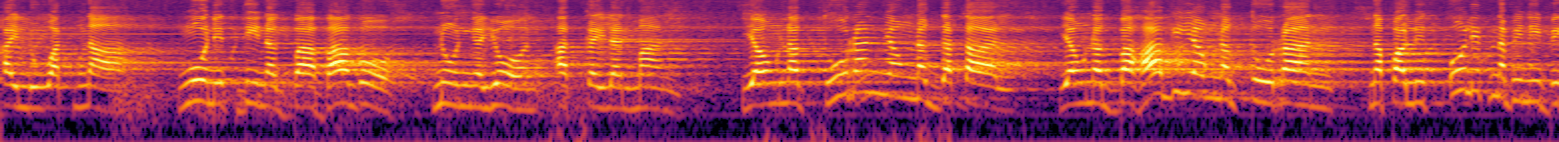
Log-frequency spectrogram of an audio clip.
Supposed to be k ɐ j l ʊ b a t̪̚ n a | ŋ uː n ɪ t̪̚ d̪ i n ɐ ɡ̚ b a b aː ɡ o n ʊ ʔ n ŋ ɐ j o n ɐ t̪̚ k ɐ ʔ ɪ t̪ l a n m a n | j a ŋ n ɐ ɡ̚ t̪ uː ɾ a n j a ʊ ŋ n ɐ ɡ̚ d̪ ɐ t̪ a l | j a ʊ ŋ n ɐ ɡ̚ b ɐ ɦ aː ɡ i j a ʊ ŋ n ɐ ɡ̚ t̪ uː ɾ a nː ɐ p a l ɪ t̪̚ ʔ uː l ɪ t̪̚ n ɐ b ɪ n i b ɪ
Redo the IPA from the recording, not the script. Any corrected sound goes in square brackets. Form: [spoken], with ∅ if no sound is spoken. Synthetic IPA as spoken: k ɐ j l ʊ [w] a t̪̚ n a | ŋ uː n ɪ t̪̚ d̪ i n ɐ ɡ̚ b a b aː ɡ o n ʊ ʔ n ŋ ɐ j o n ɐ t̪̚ k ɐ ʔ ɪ [∅] l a n m a n | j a ŋ n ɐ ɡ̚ t̪ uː ɾ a n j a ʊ ŋ n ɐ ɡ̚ d̪ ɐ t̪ a l | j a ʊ ŋ n ɐ ɡ̚ b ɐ ɦ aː ɡ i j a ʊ ŋ n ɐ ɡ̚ t̪ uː ɾ a nː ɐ p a l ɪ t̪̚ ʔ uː l ɪ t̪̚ n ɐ b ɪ n i b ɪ

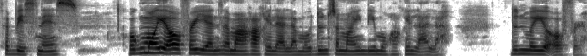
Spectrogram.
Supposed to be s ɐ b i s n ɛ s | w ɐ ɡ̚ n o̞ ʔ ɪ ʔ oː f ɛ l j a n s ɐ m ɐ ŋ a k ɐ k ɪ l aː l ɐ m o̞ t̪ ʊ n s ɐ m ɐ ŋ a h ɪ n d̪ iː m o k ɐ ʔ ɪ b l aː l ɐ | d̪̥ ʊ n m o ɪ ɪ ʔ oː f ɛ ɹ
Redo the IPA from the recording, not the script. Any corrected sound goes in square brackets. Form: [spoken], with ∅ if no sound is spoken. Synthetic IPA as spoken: s ɐ b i s n ɛ s | w ɐ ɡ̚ [m] o̞ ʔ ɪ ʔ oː f ɛ [ɹ] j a n s ɐ m ɐ ŋ a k ɐ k ɪ l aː l ɐ m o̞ [d̪] ʊ n s ɐ m ɐ ŋ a h ɪ n d̪ iː m o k ɐ [k] ɪ [∅] l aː l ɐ | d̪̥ ʊ n m o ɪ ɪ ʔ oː f ɛ ɹ

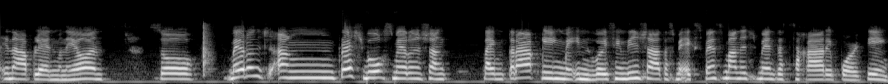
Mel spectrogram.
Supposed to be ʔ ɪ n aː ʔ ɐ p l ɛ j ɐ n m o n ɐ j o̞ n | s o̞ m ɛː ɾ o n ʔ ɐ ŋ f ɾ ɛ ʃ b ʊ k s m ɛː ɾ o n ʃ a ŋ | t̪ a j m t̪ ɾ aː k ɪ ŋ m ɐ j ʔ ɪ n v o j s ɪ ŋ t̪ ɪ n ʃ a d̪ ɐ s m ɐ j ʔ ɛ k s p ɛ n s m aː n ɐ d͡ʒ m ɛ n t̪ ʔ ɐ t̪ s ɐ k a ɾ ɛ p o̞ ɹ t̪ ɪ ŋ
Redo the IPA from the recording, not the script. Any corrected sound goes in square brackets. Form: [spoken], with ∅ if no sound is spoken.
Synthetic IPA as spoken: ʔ ɪ n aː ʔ ɐ p l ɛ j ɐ n m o n ɐ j o̞ n | s o̞ m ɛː ɾ o n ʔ ɐ ŋ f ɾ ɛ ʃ b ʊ k s m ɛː ɾ o n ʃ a ŋ | t̪ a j m t̪ ɾ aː k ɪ ŋ m ɐ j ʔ ɪ n v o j s ɪ ŋ [d̪] ɪ n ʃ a [t̪] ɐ s m ɐ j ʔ ɛ k s p ɛ n s m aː n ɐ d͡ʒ m ɛ n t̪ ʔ ɐ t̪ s ɐ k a ɾ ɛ p o̞ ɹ t̪ ɪ ŋ

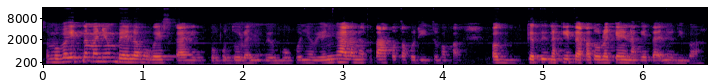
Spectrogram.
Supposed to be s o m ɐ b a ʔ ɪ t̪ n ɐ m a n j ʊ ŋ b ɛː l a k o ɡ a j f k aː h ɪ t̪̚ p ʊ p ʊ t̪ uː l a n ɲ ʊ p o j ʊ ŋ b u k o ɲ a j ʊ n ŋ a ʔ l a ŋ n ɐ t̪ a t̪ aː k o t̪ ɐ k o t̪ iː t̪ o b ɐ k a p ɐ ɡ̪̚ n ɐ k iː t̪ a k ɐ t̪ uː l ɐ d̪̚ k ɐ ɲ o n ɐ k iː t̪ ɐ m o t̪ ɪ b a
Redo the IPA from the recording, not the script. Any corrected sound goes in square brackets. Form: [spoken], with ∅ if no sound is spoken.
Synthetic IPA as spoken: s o m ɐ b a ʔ ɪ t̪ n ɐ m a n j ʊ ŋ b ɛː l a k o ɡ a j [s] k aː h ɪ t̪̚ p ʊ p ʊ t̪ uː l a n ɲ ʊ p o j ʊ ŋ b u k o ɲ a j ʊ n ŋ a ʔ l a ŋ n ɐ t̪ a t̪ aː k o t̪ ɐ k o [d̪] iː t̪ o b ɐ k a p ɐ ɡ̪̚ n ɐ k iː t̪ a k ɐ t̪ uː l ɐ d̪̚ k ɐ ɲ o n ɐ k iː t̪ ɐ [ɲ] o [d̪] ɪ b a

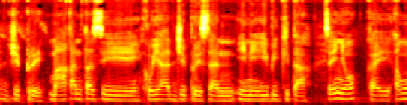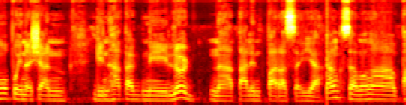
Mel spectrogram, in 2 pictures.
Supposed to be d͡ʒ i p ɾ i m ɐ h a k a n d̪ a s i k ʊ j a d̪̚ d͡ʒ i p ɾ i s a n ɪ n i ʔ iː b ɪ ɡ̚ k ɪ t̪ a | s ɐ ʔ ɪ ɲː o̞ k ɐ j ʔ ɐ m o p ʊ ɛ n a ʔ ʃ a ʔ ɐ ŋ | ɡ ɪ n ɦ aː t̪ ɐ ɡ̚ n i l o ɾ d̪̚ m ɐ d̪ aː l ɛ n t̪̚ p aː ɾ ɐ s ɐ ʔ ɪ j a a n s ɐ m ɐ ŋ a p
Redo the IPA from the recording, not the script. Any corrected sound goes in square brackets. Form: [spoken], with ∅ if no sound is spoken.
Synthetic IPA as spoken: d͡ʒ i p ɾ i m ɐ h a k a n [t̪] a s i k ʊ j a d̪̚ d͡ʒ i p ɾ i s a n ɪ n i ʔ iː b ɪ ɡ̚ k ɪ t̪ a | s ɐ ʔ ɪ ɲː o̞ k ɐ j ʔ ɐ m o p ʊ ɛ n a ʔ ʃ a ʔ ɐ ŋ | ɡ ɪ n ɦ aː t̪ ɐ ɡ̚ n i l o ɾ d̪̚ [n] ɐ [t̪] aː l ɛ n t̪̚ p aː ɾ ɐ s ɐ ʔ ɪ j a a [ŋ] s ɐ m ɐ ŋ a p

